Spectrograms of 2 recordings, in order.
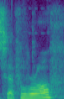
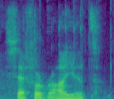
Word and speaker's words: Sephiroth: Kijk, hoe spreek je dit uit? Sephiroth. Dat klinkt logisch. Sephiroth. Heb ik het goed? Nee. Oké. Okay. Van Tree, daar bedenk ik dit. Ken je van die gast van Burger King? Footladders, ik bedoel die guy. Ja. Dit is een character in Final Fantasy. Die heet Sephiroth. En zo spreek je dat uit.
